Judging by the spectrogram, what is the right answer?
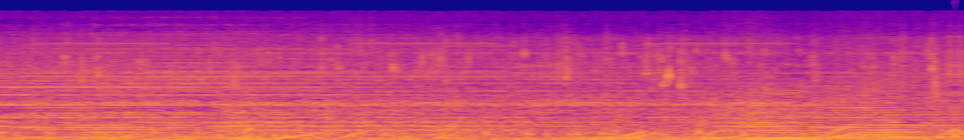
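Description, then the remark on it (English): Thick, sticky swamp mud of sinking sand bubbles and gloops continuously, with wet plops and low burbling pops rising through a steady, murky rumble, one deeper gurgle swelling near the end. “they reach a bubbling, gloopy swamp. The sinking sand.”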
